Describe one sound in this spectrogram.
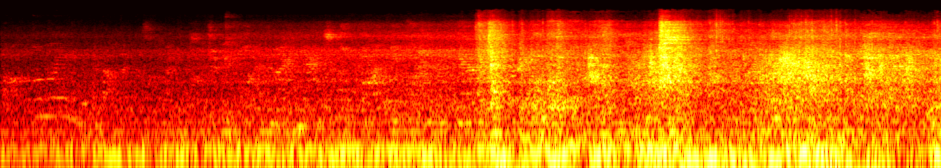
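A ride car rumbles and clatters along its track.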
